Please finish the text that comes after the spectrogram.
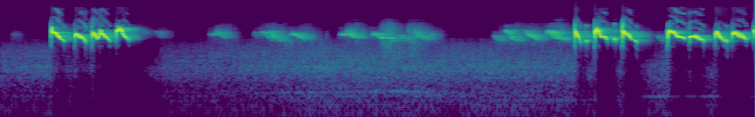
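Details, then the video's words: Malaysian Oriental white-eye kept as a hobby bird, in light moult and building form, giving Buka Sing: sharp high twittering notes opening and closing, with softer, scattered chirps in between over a low room hum. "Malaysian Mata Puteh Buka Sing"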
